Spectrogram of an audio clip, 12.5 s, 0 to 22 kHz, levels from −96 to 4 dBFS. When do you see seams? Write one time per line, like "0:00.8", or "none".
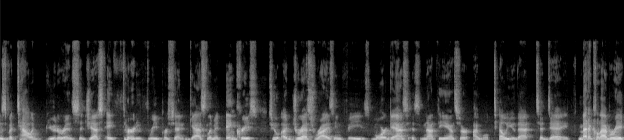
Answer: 0:05.3
0:11.5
